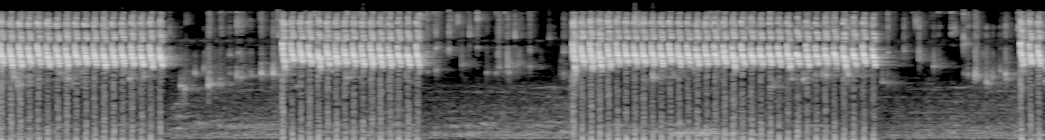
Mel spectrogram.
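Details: Cililin, the pin-striped tit-babbler, singing for cage-bird training, prized for a hard, tightly packed delivery: three long bursts of fast, high, machine-gun chattering notes separated by short pauses, with quiet dripping water between phrases.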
